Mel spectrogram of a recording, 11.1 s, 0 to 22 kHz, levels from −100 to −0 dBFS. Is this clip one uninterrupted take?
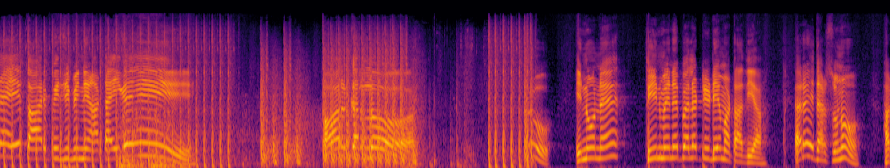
no; 1 cut; at 6.7 s

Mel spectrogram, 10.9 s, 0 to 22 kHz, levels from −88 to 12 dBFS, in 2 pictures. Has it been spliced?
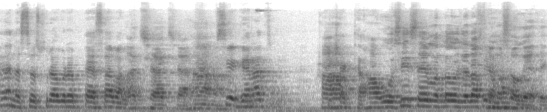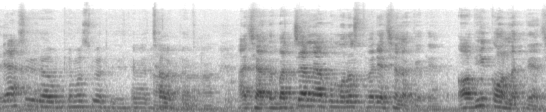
no; 0 cuts

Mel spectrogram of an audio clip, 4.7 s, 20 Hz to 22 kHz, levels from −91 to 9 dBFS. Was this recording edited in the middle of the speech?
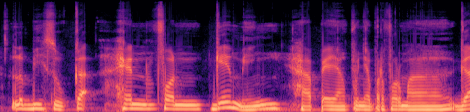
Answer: yes; 1 cut; at 2.1 s

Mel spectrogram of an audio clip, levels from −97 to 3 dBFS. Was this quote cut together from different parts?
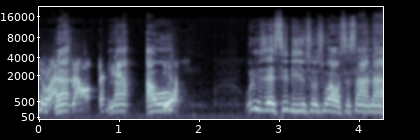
no; 0 cuts

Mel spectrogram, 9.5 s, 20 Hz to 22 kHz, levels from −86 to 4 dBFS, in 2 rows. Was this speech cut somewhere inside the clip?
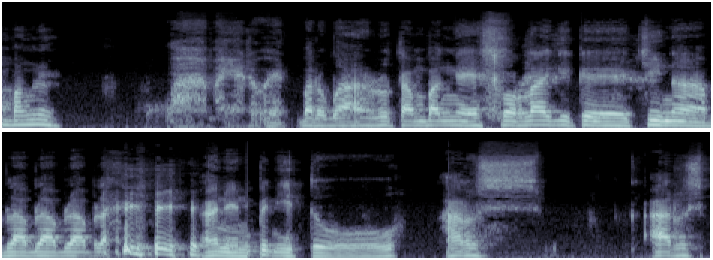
yes; 1 cut; at 6.4 s

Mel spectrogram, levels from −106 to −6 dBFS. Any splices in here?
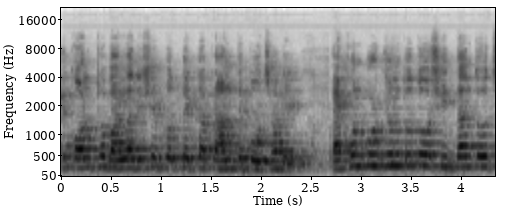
yes; 1 cut; at 2.5 s

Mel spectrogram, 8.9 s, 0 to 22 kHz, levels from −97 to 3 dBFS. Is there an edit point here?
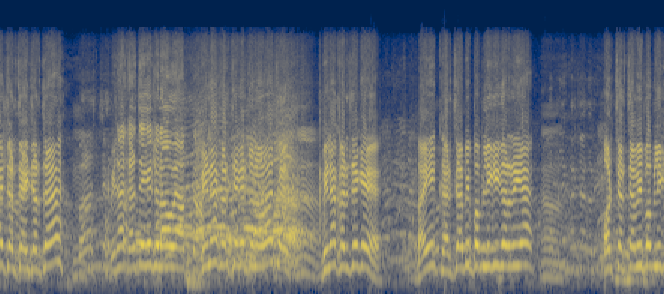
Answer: no; 0 cuts

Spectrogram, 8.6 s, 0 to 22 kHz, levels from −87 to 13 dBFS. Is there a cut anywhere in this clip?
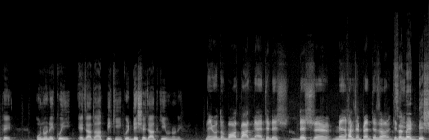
no; 0 cuts

